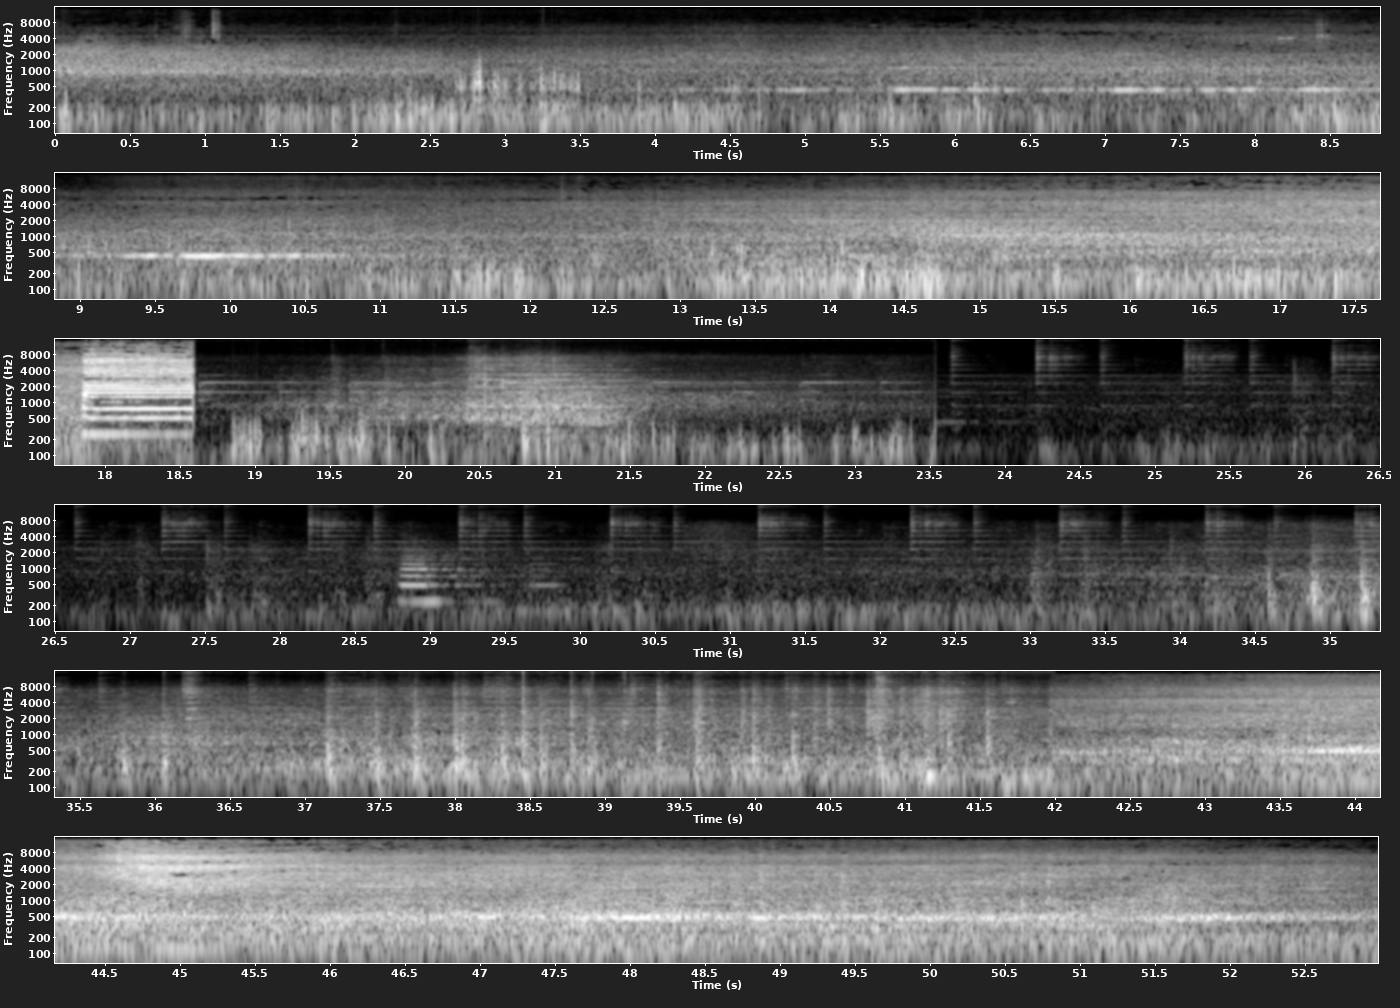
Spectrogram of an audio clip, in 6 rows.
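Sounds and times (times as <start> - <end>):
approaching train rumble: 0.0 - 52.9
diesel railcar passing: 0.0 - 52.9
train horn blast: 4.1 - 11.2, 17.8 - 18.6, 28.8 - 29.9.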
